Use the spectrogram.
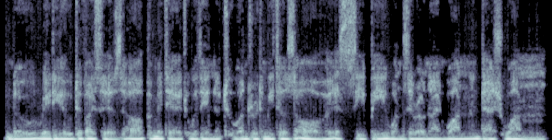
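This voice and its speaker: A man reading a containment document aloud in a measured, clinical way. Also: deep voice, fairly even intonation, mellow, husky. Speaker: narrator. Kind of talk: scripted reading of a containment file.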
